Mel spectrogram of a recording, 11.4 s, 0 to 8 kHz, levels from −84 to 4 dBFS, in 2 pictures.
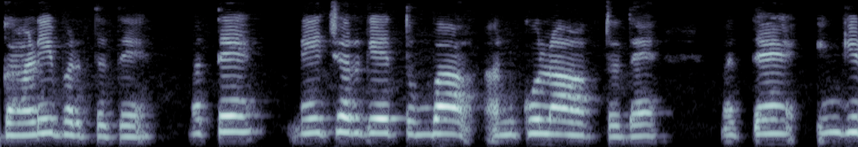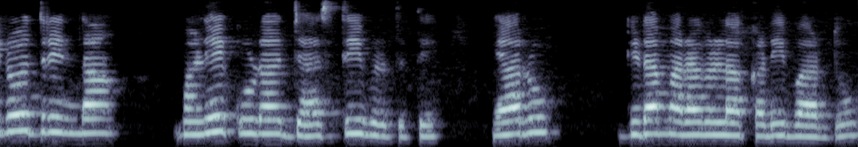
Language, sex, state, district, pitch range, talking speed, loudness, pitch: Kannada, female, Karnataka, Bellary, 235-290 Hz, 95 wpm, -18 LUFS, 265 Hz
